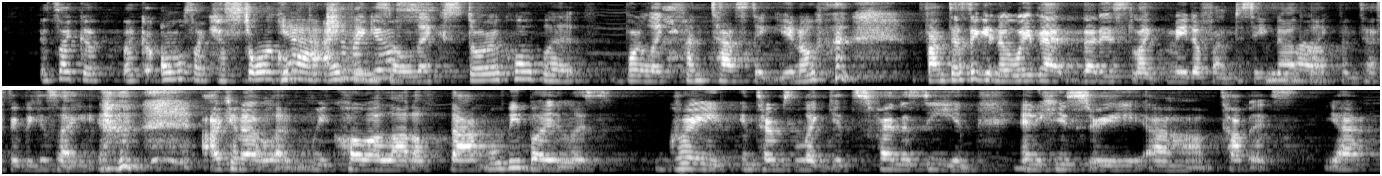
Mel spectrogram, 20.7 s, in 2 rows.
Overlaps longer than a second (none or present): present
